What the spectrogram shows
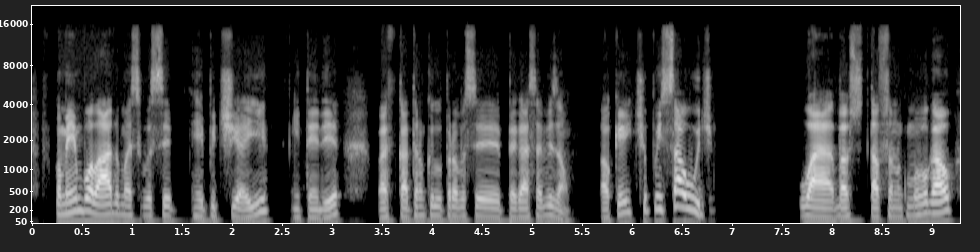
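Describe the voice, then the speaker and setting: A man's voice: medium pitch, dry recording. Brazilian guy explaining grammar, chill and reassuring, dry dull lo-fi sound. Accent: Brazilian Portuguese. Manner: relaxed and reassuring, checks in with listeners constantly. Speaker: teacher. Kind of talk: casual grammar lesson.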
